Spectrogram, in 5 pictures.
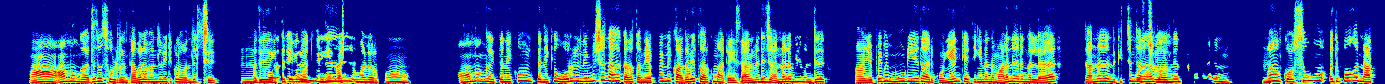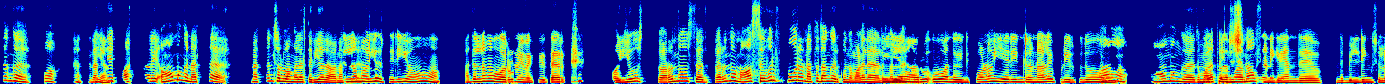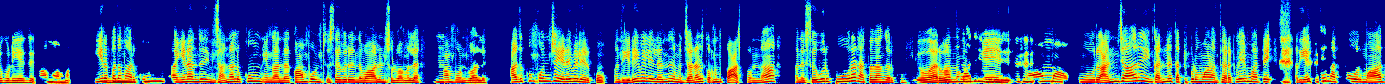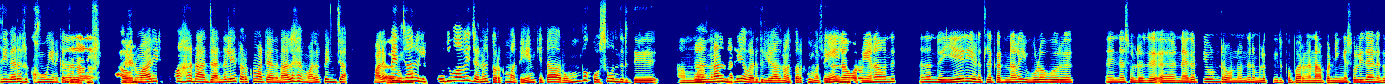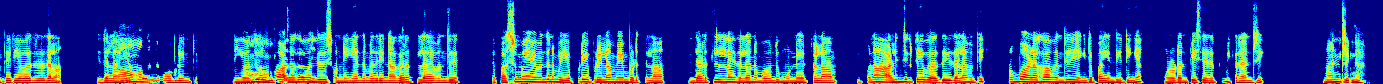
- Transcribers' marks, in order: mechanical hum; distorted speech; static; laughing while speaking: "அதெல்லாமா வரும்ன்னு எனக்கு இதா இருக்கு"; other background noise; in English: "பில்டிங்"; in English: "காம்பவுண்ட்"; in English: "வாலுன்னு"; in English: "காம்பவுண்ட் வாலு"; chuckle; chuckle; laughing while speaking: "நத்த ஒரு மாதிரி வேற இருக்கும்"; laughing while speaking: "அ"; laughing while speaking: "நான் ஜன்னலையே தொறக்க மாட்டேன், அதனால மழை பெஞ்சா"; in English: "நெகட்டிவ்ன்ற"; in English: "ஃபஸ்டுக்கும்"; unintelligible speech
- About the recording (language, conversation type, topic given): Tamil, podcast, நகரத்தில் பசுமை இடங்களை எப்படிப் பெருக்கலாம்?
